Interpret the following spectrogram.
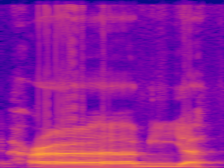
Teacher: یہ ہا حروف حلقی میں سے ہے جو کہ حلق کے درمیان سے ادا ہوتا ہے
